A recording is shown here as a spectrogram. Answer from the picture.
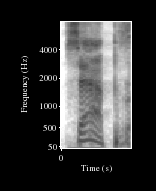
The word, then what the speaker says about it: Sappe: Sappe, right? – Sappe. Yeah. – S-A-P-P-E.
